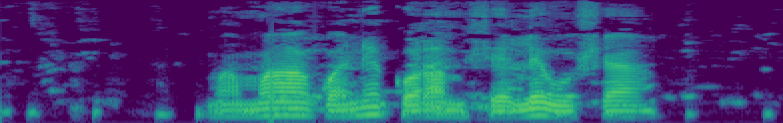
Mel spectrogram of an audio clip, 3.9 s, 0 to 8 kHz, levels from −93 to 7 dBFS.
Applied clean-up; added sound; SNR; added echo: none; none; none; none.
